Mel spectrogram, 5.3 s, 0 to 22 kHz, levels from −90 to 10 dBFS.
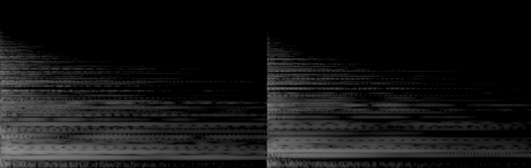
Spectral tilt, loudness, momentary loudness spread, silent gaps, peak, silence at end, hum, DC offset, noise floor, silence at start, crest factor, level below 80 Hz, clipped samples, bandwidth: -5 dB/octave; -43 LUFS; 22 LU; none; -22 dBFS; 0.75 s; none; under 0.1%; -69 dBFS; 0 s; 22 dB; -68 dBFS; under 0.1%; 9.6 kHz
